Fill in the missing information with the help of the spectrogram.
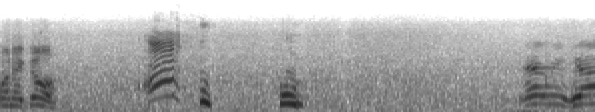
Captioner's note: groaning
